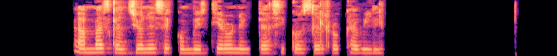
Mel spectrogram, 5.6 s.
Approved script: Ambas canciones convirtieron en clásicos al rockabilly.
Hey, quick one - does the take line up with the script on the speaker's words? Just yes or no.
no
